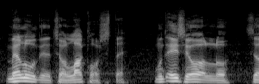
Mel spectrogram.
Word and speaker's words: Lacoste: Lacoste in French, Lacoste.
